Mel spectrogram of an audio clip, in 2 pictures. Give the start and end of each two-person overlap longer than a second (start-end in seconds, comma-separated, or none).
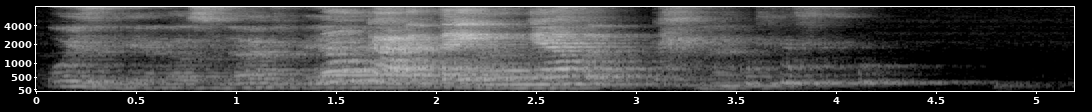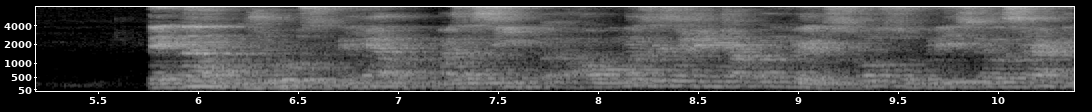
1.4-2.7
